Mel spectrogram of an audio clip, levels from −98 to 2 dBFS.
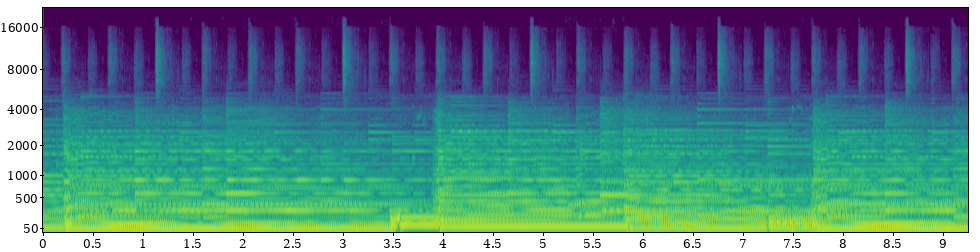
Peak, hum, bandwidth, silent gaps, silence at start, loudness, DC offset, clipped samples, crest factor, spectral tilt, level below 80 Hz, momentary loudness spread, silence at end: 0 dBFS; none; 11 kHz; none; 0 s; -14 LUFS; under 0.1%; under 0.1%; 12 dB; -8.5 dB/octave; -16 dBFS; 3 LU; 0 s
